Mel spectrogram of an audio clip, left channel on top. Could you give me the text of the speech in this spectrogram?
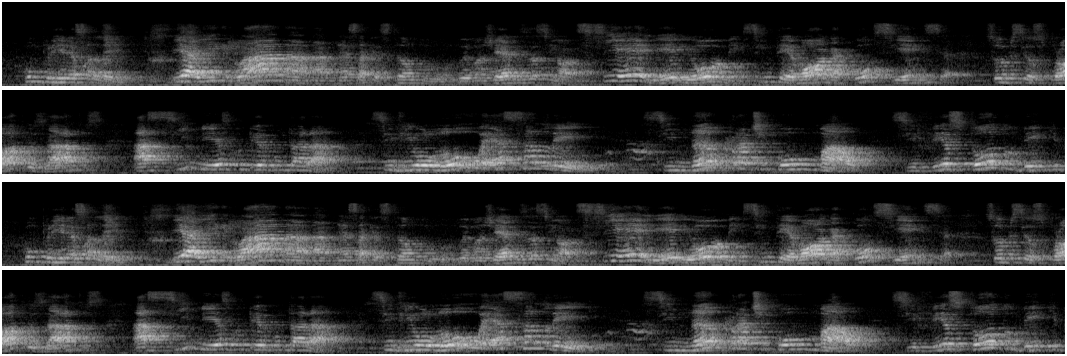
cumprir essa lei. E aí, lá nessa questão do Evangelho, diz assim, ó, se ele, homem, se interroga a consciência sobre seus próprios atos, a si mesmo perguntará, se violou essa lei, se não praticou o mal se fez todo o bem que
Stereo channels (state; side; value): normal; both; correlation -0.05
